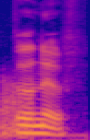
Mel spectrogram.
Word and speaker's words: Villeneuve: Uh, I can never pronounce his last name. Villeneuve. – Villeneuve. Yeah, it's French, I believe.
